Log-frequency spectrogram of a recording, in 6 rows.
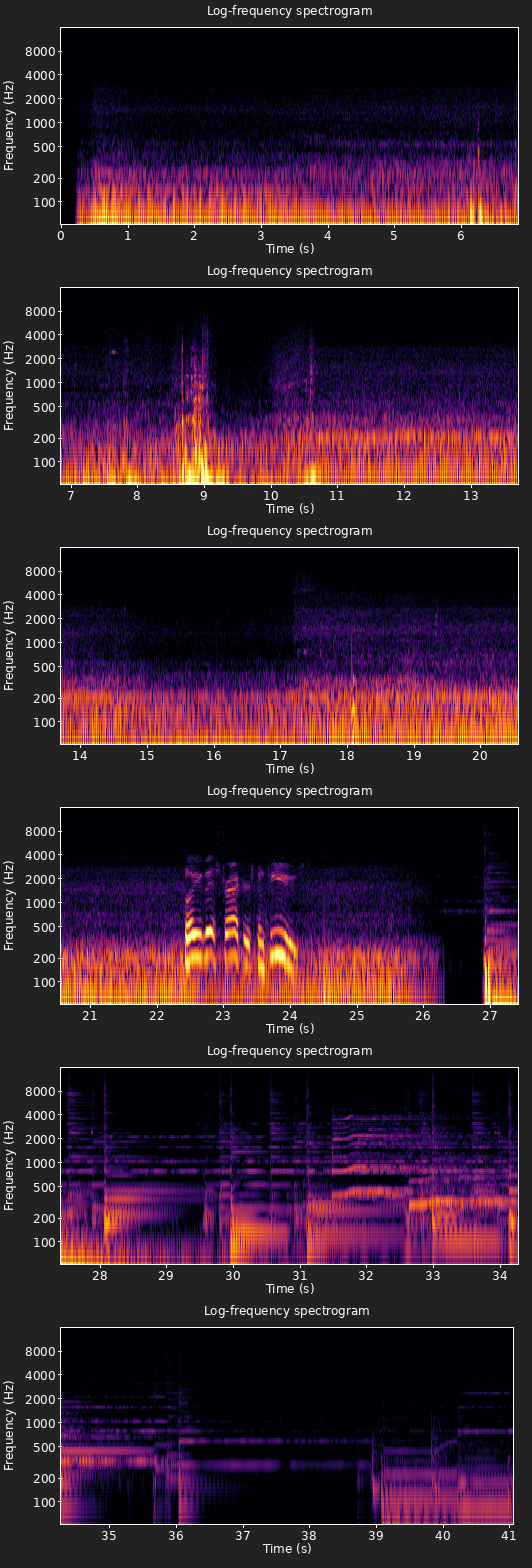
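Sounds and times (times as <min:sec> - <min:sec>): tractor engine humming: 0:00.2 - 0:08.6, 0:09.2 - 0:26.3, 0:26.9 - 0:36.1.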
